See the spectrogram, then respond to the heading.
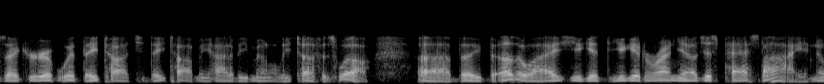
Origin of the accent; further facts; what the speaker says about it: Shreveport, Louisiana, United States; growing up in Shreveport, Louisiana, as a kid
